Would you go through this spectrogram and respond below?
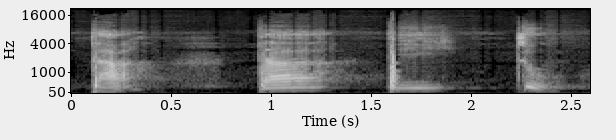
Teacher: huruf Ta ini adalah huruf yang penyebutannya di gigi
